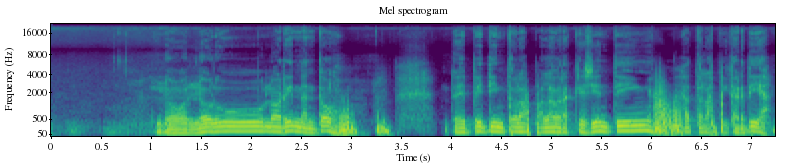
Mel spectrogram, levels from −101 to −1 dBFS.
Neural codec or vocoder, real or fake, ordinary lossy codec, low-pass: vocoder, 48 kHz, 128 mel bands, Vocos; fake; none; 19.8 kHz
